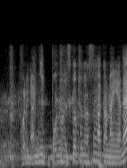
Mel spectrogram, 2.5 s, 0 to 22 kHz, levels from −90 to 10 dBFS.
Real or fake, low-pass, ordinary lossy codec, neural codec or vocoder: fake; none; none; codec, 16 kHz, 1.1 kbps, Voila-Tokenizer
